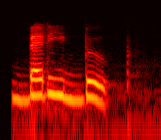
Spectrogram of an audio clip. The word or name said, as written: Betty Boop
